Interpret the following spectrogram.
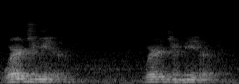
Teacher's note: The H of her is followed by the unstressed meet her. And then the flapping occurs on the T, because it's now followed by an unstressed vowel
